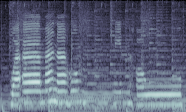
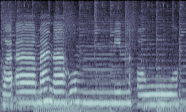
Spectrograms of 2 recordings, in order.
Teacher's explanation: Ini bibirnya eh rapat waahum min khauf. Ya, karena mim sukun bertemu dengan huruf mim itu dimasukkan ke dalam huruf berikutnya disertai dengan ee dengung atau ghunah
